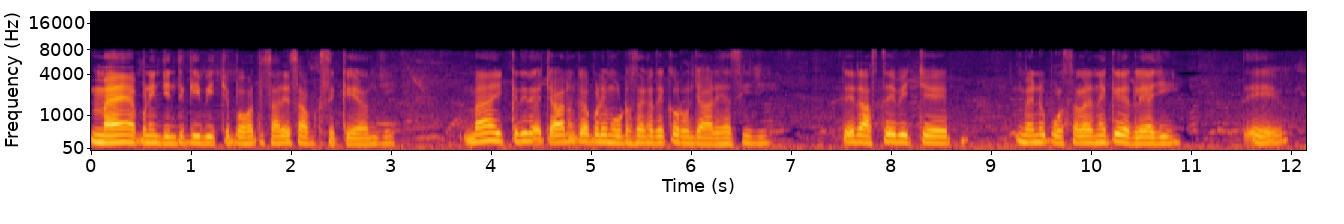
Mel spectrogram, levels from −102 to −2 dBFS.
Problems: constant background noise, background conversations at intervals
